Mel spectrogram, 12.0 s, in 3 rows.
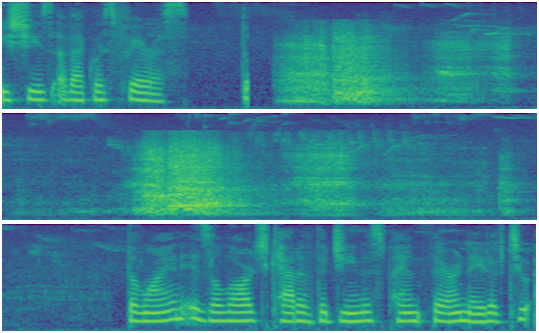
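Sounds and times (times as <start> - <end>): lion roaring: 2.0 - 8.2.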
